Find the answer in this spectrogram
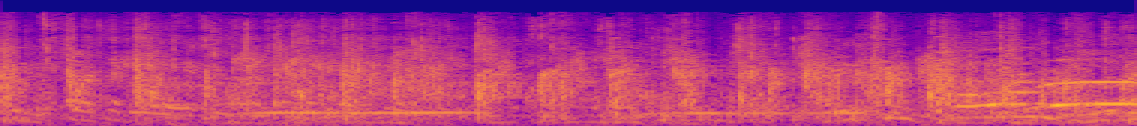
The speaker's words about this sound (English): Okay, that was the, well, going on the applauding. That's everybody in the committee, the packed room.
